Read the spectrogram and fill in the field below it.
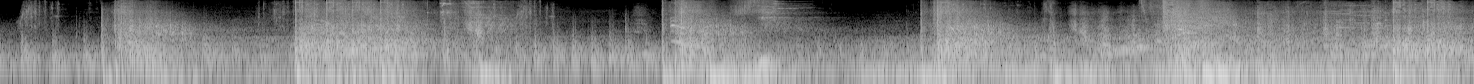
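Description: A pistol fires loud shots that boom and echo.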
